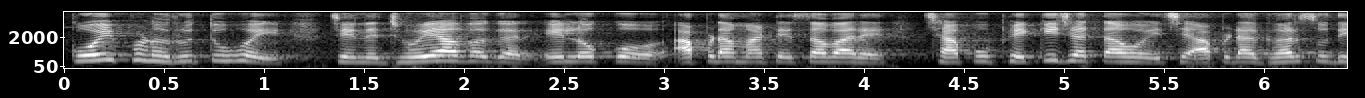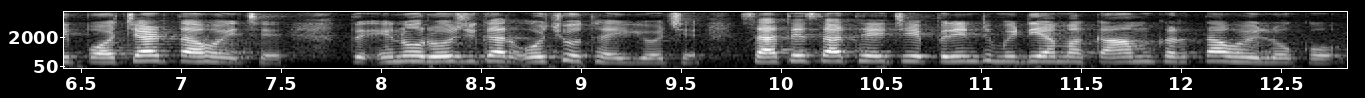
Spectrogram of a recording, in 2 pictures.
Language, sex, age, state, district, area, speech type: Gujarati, female, 30-45, Gujarat, Rajkot, urban, spontaneous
